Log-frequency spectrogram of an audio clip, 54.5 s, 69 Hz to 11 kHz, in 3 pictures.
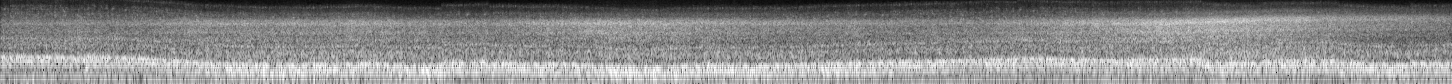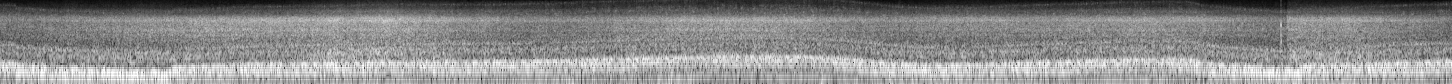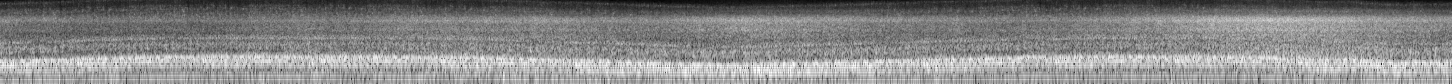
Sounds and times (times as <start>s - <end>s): Ocean: 0.0s - 36.2s, 47.3s - 54.4s
Vehicle: 0.0s - 54.4s.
